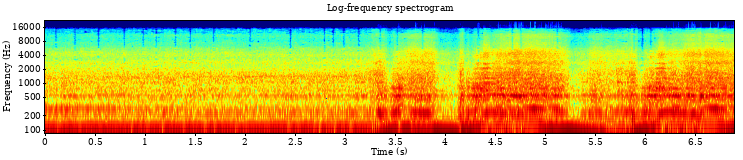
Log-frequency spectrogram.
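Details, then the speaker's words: Classic Mini started after catalytic converter broken stud replaced and welded: small four-cylinder catches cleanly, idles evenly and picks up crisply on a couple of short blips, smooth and steady; healthy. "it sounds lovely, doesn't it? That's me upset the wife, kids, neighbours, and the house now stinks of fuel for the evening, so I'll be in trouble."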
